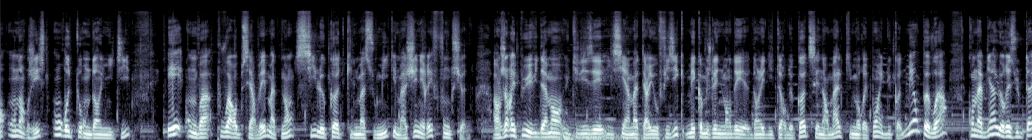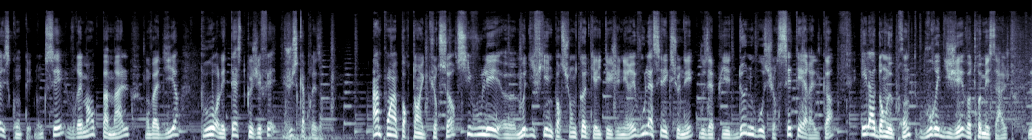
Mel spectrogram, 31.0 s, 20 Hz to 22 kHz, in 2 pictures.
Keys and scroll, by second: 25.8 ctrl+k.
